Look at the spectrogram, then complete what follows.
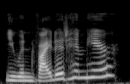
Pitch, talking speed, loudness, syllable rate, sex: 255 Hz, 185 wpm, -19 LUFS, 6.7 syllables/s, female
